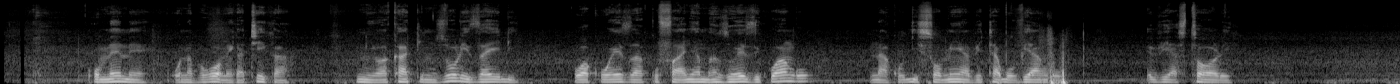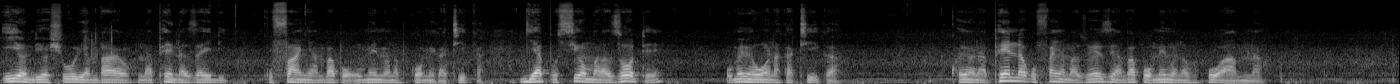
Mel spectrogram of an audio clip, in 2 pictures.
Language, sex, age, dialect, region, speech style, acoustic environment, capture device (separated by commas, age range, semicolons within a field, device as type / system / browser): Swahili, male, 25-34, Tanzania - Dar es Salaam, Tanzania, happy, silence, mobile / Linux / Chrome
